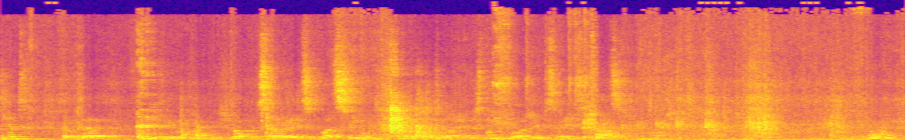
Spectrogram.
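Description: An older man speaks calmly in an echoing room.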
